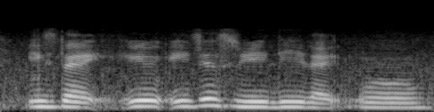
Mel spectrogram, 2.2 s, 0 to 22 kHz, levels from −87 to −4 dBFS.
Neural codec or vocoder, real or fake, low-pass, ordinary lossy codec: codec, 16 kHz, 8 kbps, FunCodec, trained on Chinese and English, 25 frames a second; fake; none; none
